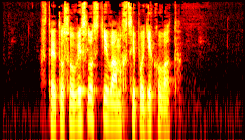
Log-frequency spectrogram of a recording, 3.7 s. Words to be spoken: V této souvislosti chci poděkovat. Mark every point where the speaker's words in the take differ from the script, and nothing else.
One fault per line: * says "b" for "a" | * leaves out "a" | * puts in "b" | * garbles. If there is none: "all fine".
* puts in "vám"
